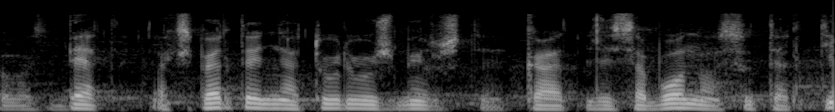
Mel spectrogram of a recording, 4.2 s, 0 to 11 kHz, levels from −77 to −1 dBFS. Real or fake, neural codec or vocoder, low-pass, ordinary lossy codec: real; none; 7.2 kHz; MP3, 64 kbps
